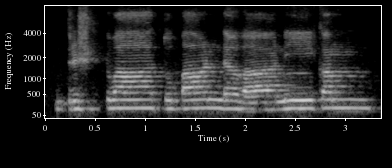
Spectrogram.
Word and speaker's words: दृष्ट्वा तु: ঠিক আছে, যদি গ্যাপ দিতে যাই তাহলে তয় দীর্ঘ উকার উচ্চারণ হয়ে যাবে, সেটা ভুল। দৃষ্ট্বা তু পা এটা বলতে হবে, দৃষ্ট্বা তু পাণ্ডবা এটা বললে ভুল।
